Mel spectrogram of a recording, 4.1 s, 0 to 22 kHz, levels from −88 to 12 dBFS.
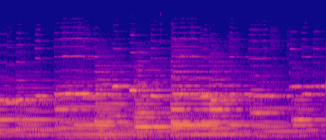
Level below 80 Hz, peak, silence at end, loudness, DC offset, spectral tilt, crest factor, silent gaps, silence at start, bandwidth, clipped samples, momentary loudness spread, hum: -58 dBFS; -10 dBFS; 0 s; -25 LUFS; under 0.1%; -6 dB/octave; 14 dB; none; 0 s; 11 kHz; under 0.1%; 7 LU; none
